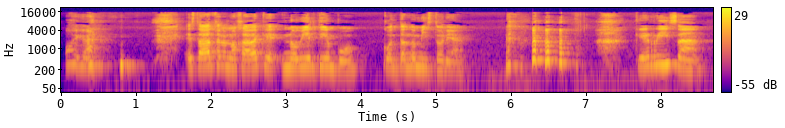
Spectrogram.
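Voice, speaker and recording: A young Mexican woman co-hosting a podcast, telling a story in lively casual chat and acting out the voices of the people in it. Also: on the high side, slow, long pauses. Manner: animated, acts out quoted voices, laughs often. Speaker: podcast co-host.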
